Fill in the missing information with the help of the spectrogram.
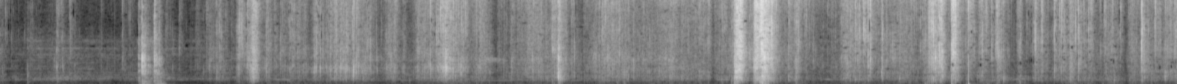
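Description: A tightly wrapped parcel being unwrapped by hand: the packaging wrap crinkling and tearing in irregular bursts, loudest about seven and a half seconds in.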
